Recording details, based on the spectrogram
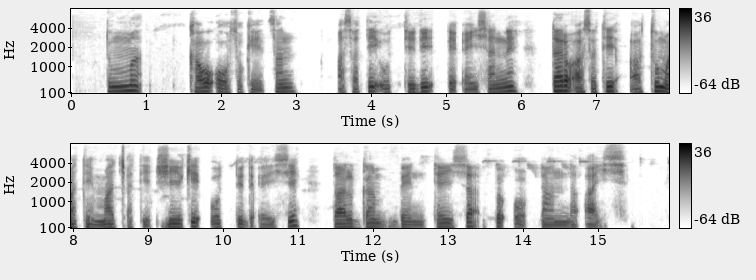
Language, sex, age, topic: Gamo, male, 25-35, government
